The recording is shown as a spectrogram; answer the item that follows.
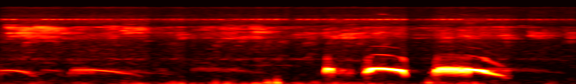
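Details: Spotted dove, used as a natural lure to stir a rival's anger: two soft sliding coos, then low rumbling noise, then a short note and two strong drawn-out downslurred coos.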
